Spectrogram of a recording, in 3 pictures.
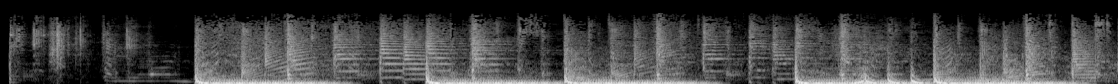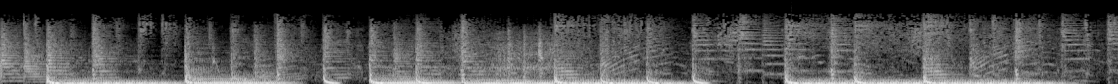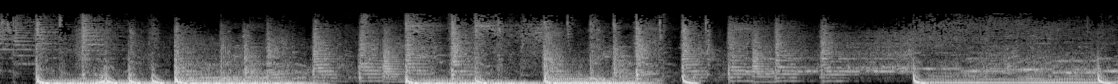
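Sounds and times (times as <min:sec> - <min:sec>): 
Korean instrumental background music: 0:00.1 - 0:33.5.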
